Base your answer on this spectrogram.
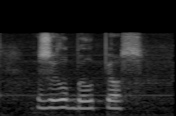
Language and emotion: Russian, neutral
